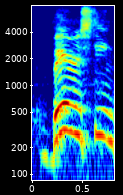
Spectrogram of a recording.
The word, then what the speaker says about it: Berenstain: Apparently, Berenstain Bears is spelled B-E-R-E-N-S-T-A-I-N. – S-T-A-I-N? – Berenstain. – It's Berenstain.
